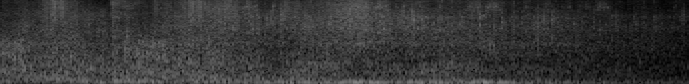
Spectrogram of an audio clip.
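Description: An Incendio fire spell bursts in Hogwarts Legacy, a roaring whoosh of flame with crackling pops that holds steady for a few seconds before easing off, loud and close with no voices.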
